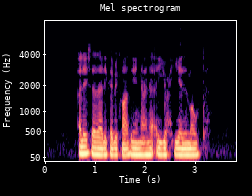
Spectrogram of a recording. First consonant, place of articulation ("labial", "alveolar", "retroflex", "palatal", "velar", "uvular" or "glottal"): glottal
